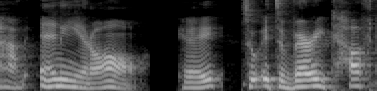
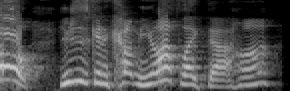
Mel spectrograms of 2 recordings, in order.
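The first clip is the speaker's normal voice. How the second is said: brash, really loud outburst, pitched up, acted out; 7 semitones higher than usual. Describing a stranger who cut in line, imitating a loud outburst. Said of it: "really loudly".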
